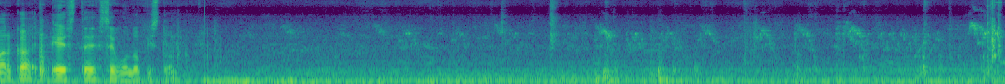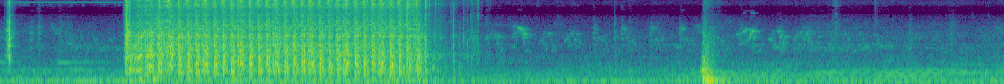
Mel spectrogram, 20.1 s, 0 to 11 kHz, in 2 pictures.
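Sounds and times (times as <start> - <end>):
car engine cranking: 9.8 - 10.2, 11.3 - 14.9
short thump: 17.0 - 17.4.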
